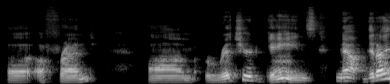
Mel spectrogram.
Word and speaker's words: Gaines: Um, Richard Gaines. Now, did I say your last name correctly? A lot of times I I don't say people's names quite like they should be said, but did I pronounce Gaines correctly, or is it is there an accent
